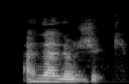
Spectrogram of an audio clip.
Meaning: plural of analogique
- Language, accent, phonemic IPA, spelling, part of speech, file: French, Canada, /a.na.lɔ.ʒik/, analogiques, adjective, LL-Q150 (fra)-analogiques.wav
